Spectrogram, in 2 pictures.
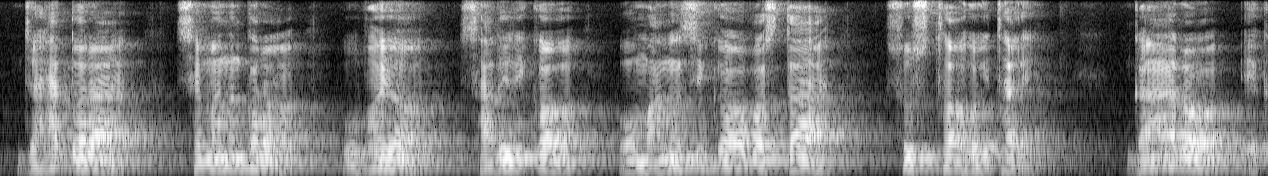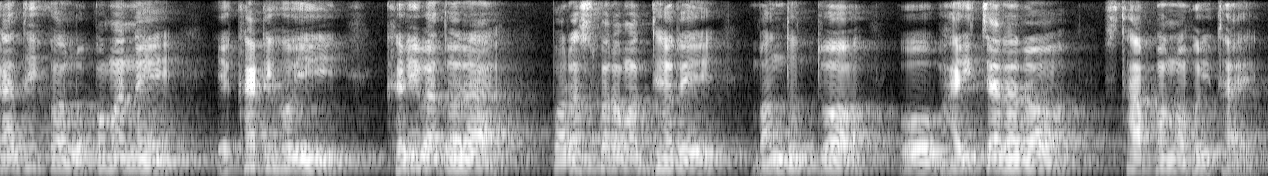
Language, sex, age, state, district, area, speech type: Odia, male, 45-60, Odisha, Dhenkanal, rural, spontaneous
